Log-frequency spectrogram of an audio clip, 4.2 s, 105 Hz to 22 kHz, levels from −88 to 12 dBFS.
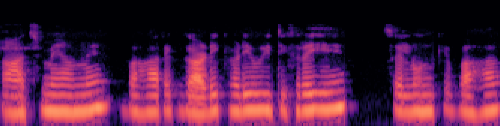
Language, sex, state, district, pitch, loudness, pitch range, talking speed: Hindi, female, Uttarakhand, Tehri Garhwal, 205 Hz, -20 LUFS, 200-215 Hz, 200 wpm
